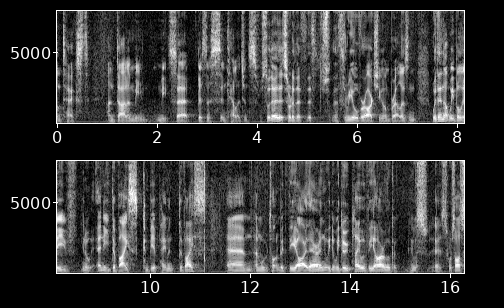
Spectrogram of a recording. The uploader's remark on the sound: a recording of a recent event we heard at our headquarters, near London Waterloo, called Innovate BIG Breakfast.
